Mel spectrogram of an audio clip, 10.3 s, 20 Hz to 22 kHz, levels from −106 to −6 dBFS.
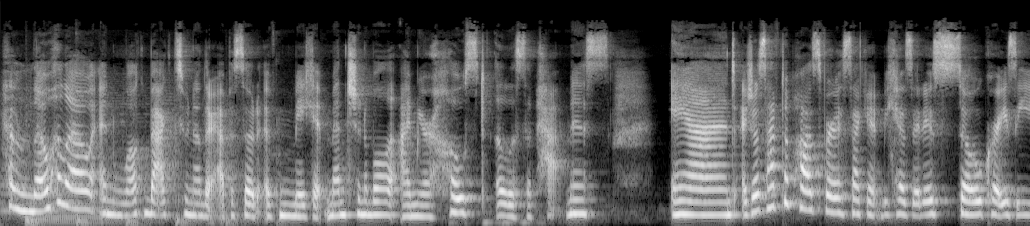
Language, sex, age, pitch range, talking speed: English, female, 10-29, 200-270 Hz, 180 wpm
